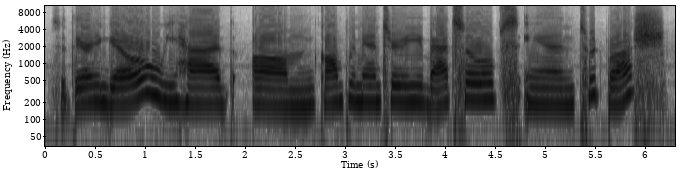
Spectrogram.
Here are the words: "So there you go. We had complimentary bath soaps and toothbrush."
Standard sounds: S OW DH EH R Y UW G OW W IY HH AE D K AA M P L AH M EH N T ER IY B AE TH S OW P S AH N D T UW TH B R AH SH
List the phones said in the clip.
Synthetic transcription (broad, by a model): S OW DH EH R Y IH G OW W IY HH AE D K AA M P L AH M EH N T ER IY B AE T S OW P S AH N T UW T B R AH SH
